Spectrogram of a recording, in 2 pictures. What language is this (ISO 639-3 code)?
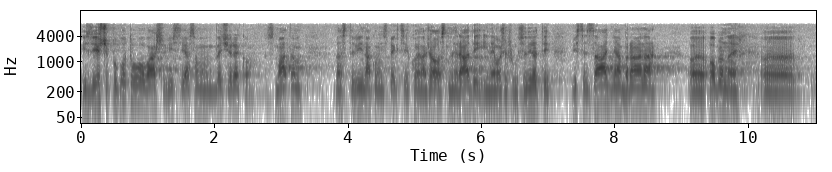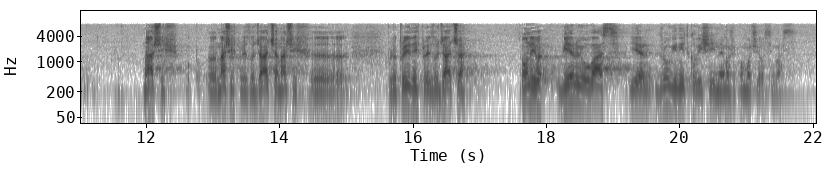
hrv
